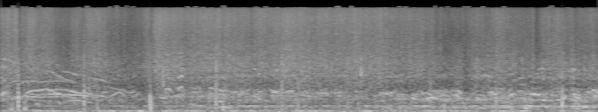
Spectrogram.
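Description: At the Cafe Royal, a head waiter uncorks champagne with a quick sharp pop, then fizzing liquid splashes and pours into a cup, beneath a steady murmur of a crowd.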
